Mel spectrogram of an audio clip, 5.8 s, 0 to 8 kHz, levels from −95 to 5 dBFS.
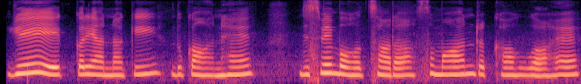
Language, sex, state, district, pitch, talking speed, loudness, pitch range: Hindi, female, Punjab, Pathankot, 235 Hz, 135 wpm, -16 LUFS, 225-250 Hz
